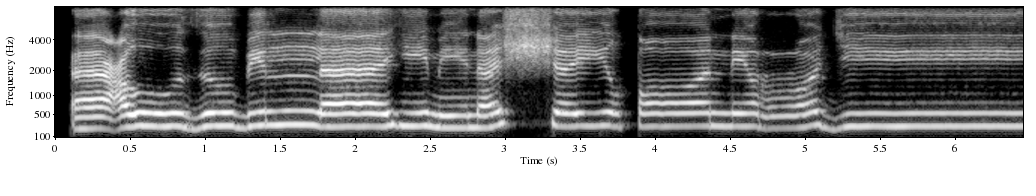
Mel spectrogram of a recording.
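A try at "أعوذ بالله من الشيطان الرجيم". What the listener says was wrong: Ain mah sempurna lagi dhamanya, au. Nah, coba zu, dhammah zu.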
